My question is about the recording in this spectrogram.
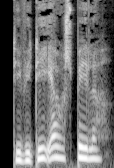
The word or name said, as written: dvd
